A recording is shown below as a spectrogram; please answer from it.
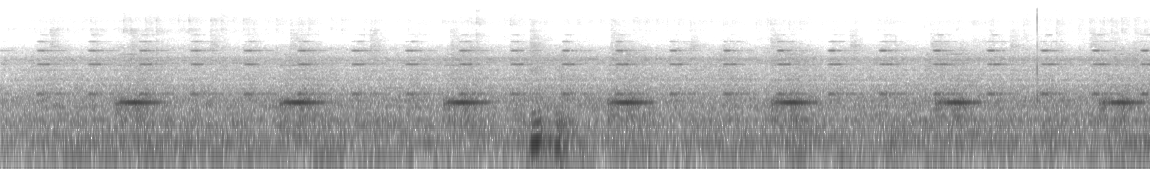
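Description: Self-built peristaltic pump running while it drives infiltration solution through the needle: an even mechanical rhythm with a short tone and a swell about every two seconds, and light ticks about twice a second as the rollers turn.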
